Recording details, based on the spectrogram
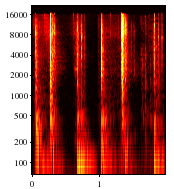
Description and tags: Lock Unlock - Impact Machine UI
close, door, machine, metal, open, ui, unlock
